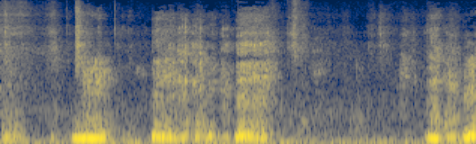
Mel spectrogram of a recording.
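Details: Yorkshire Terrier puppies at play with their mother inside a house: short, deep growls come in separate bursts with quiet gaps, four or five rumbles in a few seconds.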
